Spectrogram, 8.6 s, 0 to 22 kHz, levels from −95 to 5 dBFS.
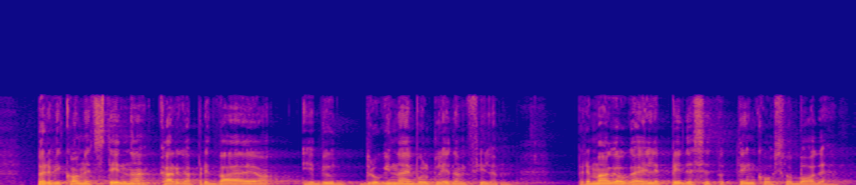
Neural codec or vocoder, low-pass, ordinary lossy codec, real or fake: none; none; none; real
